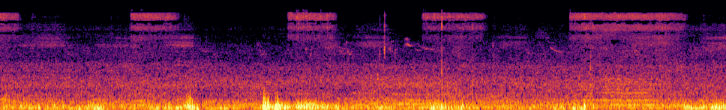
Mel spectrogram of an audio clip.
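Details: A female valley carpenter bee (Xylocopa varipuncta) feeding on Mexican sage in a garden gives a low, droning buzz that rises and fades as it moves about.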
